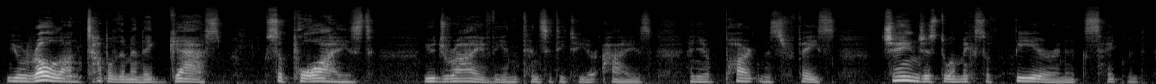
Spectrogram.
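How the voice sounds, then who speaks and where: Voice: medium pitch, a little slow, darkish tone, husky. A narrator reading their own comic story in a mock-serious, theatrical, scripted style.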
